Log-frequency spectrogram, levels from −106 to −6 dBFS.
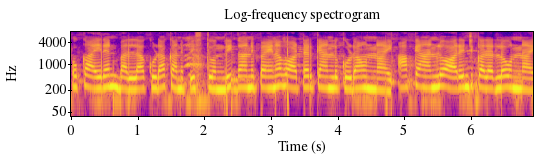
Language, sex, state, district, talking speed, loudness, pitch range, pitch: Telugu, female, Telangana, Mahabubabad, 145 wpm, -13 LUFS, 225-245 Hz, 235 Hz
